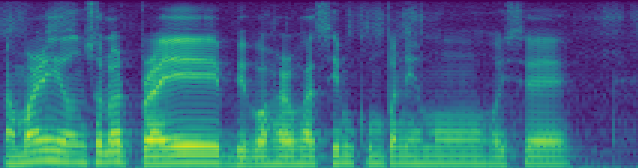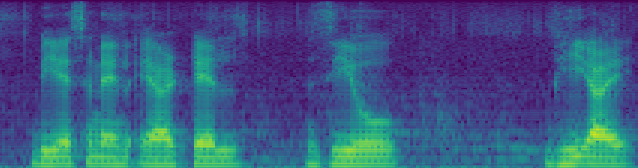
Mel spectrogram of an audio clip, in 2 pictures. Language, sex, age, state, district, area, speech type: Assamese, male, 18-30, Assam, Charaideo, urban, spontaneous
